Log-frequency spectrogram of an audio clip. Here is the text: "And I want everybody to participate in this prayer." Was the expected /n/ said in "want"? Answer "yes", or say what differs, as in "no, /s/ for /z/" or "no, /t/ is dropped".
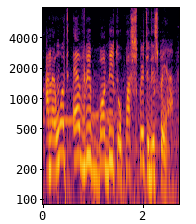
yes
